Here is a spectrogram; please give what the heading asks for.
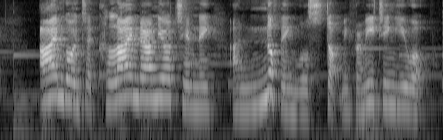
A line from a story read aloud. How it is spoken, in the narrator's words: shouted angrily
